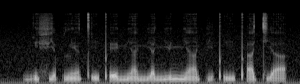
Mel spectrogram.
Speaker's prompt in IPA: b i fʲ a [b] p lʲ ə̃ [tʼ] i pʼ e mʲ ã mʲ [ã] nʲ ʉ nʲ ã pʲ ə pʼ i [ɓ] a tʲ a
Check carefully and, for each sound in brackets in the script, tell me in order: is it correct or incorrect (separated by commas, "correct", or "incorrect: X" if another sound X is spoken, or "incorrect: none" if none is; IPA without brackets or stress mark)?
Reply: incorrect: none, correct, incorrect: a, incorrect: pʼ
